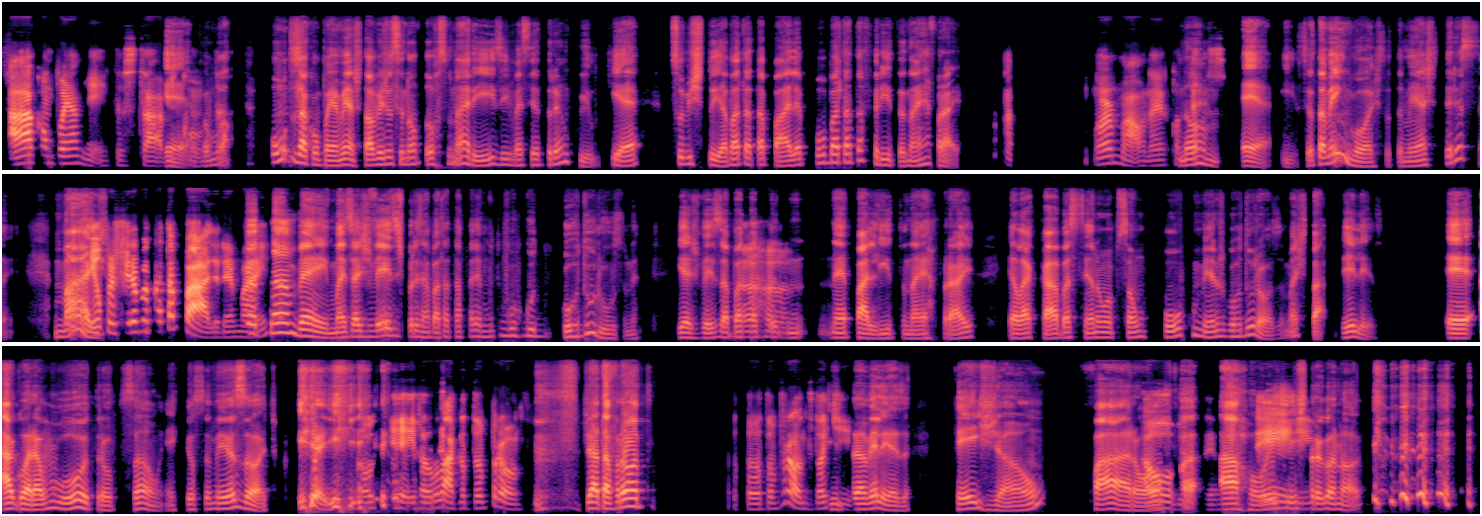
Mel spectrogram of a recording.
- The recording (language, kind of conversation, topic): Portuguese, podcast, Qual erro culinário virou uma descoberta saborosa para você?
- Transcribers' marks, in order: laugh; tapping; laugh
